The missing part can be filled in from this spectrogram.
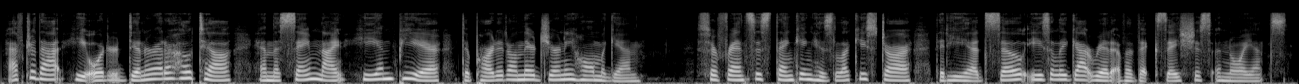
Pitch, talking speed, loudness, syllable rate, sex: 205 Hz, 175 wpm, -17 LUFS, 5.0 syllables/s, female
